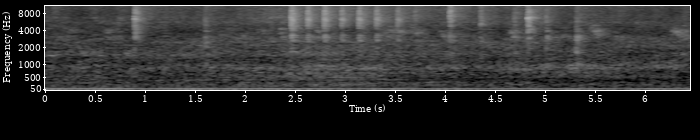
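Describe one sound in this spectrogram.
Fingers tap lightly on a touchscreen.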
